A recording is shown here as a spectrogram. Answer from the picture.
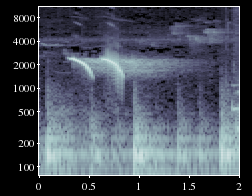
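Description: Cartoon baby bird chirping loudly twice, two quick falling, whistle-like cheeps about half a second apart, with soft background music.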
